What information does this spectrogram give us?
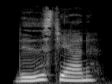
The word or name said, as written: LEDESTJERNER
